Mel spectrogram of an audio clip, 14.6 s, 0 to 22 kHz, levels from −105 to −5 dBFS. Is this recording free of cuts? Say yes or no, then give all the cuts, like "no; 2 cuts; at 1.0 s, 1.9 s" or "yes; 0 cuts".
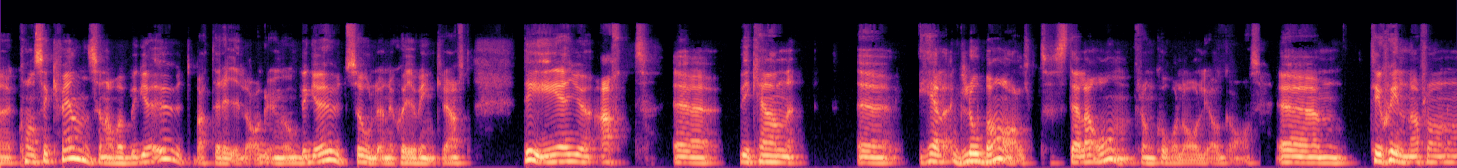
no; 1 cut; at 12.6 s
